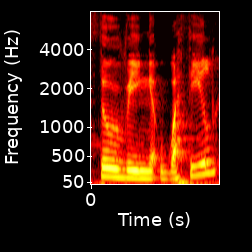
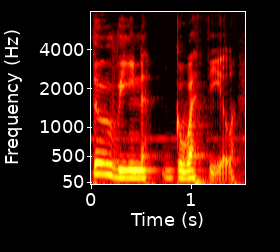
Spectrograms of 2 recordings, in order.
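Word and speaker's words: Thuringwethil: she is tolkien's only named vampire thuringuethil and thuringoathil is not an easy name to pronounce correctly but i feel confident that what i just said there was right it's definitely not thuring wethel it's thurine gwetheil thyrene means secret in cinderine and gwath means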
